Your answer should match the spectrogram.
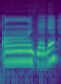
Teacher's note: حمزہ کے زبر کو نون ساکن کے ساتھ ملاتے ہوئے اخفا کریں گے۔ زا کے زبر کو لام کے زبر کو بغیر کھینچے ہوئے ادا کرنا ہے۔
